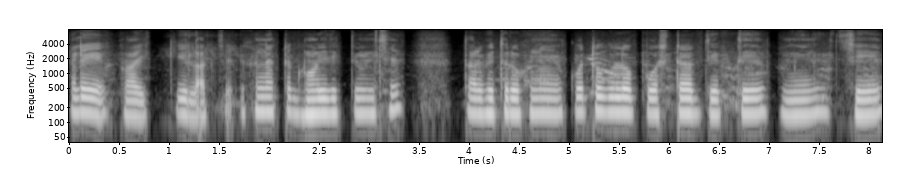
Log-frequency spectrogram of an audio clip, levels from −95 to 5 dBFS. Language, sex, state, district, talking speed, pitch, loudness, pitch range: Bengali, male, West Bengal, Malda, 125 wpm, 155 Hz, -18 LUFS, 150-165 Hz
